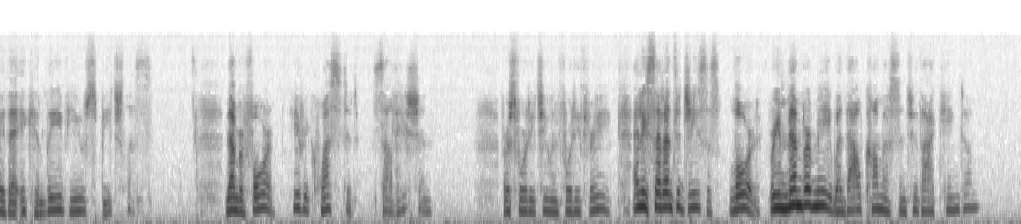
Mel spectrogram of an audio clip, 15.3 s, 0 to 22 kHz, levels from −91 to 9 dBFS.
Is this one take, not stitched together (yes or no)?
no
